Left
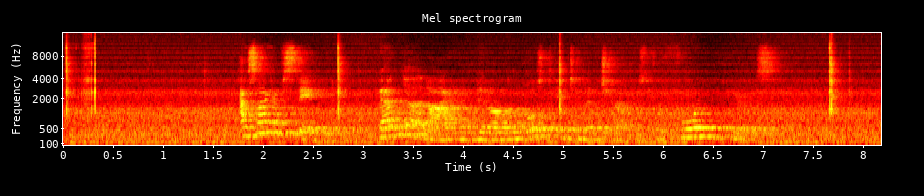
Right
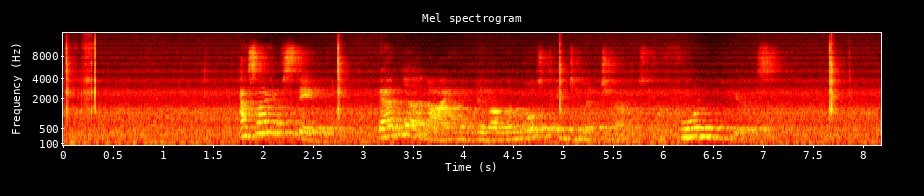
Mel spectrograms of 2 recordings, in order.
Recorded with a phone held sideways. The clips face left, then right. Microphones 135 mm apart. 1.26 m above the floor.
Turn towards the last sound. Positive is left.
turn(degrees=-65)  # may be behind; listen again after turning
